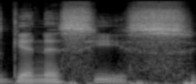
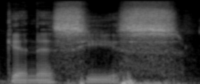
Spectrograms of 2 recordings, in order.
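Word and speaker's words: ⲅⲉⲛⲉⲥⲓⲥ: Now we have the gamma being pronounced as a hard G. So this is genesis, genesis. And genesis means Genesis. Again, the gamma taking a hard G sound because an A comes after it, genesis.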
